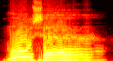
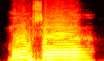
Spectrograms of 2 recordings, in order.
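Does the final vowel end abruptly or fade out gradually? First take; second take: fading; fading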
